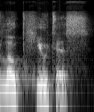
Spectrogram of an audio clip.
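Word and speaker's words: Locutus: too many fan letters the proper pronunciation is locutous like locution that's the whole like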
